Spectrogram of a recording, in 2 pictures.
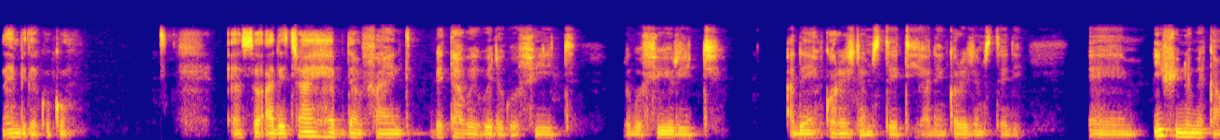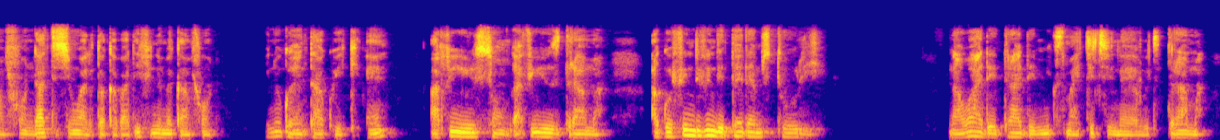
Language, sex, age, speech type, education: Nigerian Pidgin, male, 30-45, spontaneous, tertiary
